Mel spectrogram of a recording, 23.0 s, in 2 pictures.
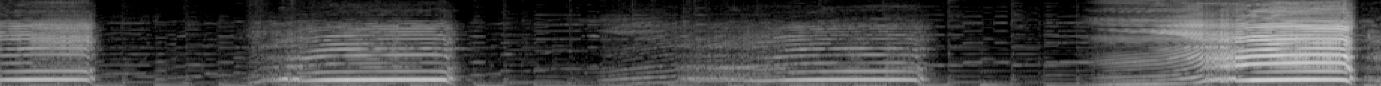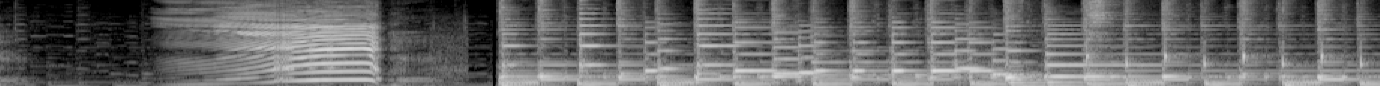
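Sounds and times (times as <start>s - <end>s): bull mooing: 0.0s - 0.8s, 2.1s - 3.9s, 5.0s - 7.8s, 9.1s - 11.8s, 12.8s - 15.4s
piano tune: 15.7s - 23.0s.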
